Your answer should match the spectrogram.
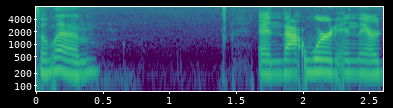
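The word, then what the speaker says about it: צלם: It is pronounced tselem.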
